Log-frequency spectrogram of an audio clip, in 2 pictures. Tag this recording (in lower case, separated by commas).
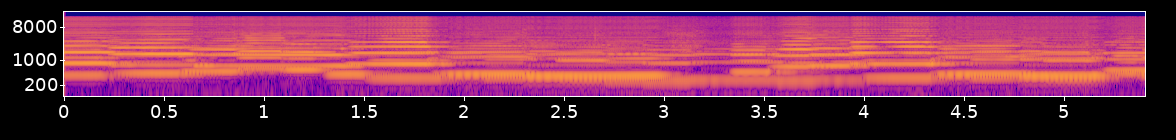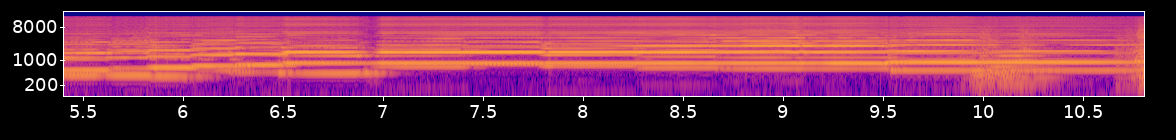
musical instrument, fiddle, music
